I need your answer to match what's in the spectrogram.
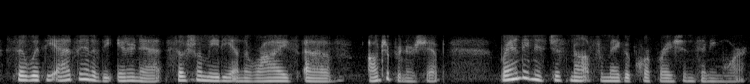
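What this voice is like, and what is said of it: Raspy, rough voice. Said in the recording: “I'm raspy today ... My voice is a little rough today.”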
